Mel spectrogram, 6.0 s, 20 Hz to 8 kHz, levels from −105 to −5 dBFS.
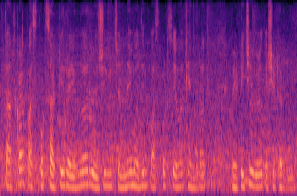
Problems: none marked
